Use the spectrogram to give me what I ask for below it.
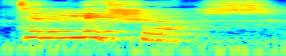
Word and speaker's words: delicious: So del, I, and shus is something that we're going to have a little look at in our next lesson. And we spell that for this word C, I, O, U, S.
